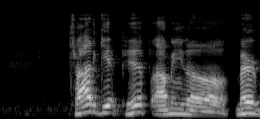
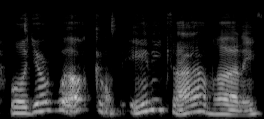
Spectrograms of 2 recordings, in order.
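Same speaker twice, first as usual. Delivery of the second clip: sweet assistant voice, pitched up; Alexa voice; 5 semitones higher than usual. Retold or imitated. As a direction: play the polite smart speaker. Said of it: "Sometimes she".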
